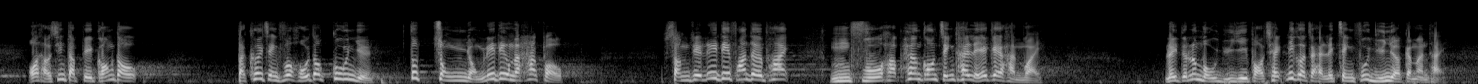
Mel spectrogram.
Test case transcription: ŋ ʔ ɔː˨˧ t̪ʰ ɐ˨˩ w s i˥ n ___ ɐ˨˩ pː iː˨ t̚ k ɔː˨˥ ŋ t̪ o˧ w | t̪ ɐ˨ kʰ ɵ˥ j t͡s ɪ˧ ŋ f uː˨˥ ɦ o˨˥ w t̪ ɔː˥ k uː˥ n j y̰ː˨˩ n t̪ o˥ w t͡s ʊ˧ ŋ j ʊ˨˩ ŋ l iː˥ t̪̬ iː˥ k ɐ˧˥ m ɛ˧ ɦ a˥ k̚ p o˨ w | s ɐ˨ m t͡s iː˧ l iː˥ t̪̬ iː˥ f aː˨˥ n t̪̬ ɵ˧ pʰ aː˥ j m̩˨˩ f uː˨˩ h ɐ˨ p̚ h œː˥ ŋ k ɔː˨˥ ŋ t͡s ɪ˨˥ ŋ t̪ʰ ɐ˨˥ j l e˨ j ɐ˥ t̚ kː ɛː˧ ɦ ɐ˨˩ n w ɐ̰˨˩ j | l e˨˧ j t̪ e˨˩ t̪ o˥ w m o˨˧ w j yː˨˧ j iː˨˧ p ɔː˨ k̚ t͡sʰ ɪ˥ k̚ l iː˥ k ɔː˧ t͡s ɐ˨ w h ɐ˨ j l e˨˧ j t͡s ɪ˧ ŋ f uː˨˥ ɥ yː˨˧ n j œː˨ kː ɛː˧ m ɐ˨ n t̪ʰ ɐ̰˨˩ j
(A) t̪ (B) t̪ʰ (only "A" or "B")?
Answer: A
